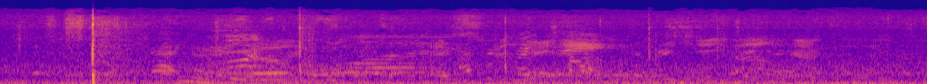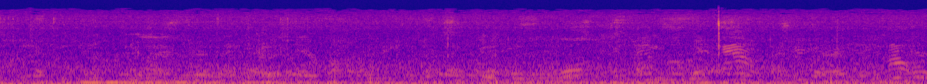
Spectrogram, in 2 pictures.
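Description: Men shout and cheer from across an open field.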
